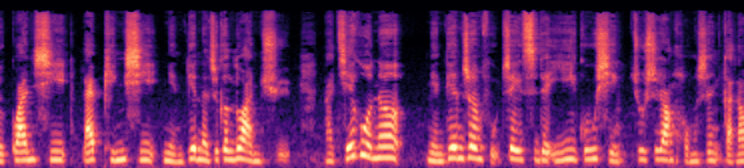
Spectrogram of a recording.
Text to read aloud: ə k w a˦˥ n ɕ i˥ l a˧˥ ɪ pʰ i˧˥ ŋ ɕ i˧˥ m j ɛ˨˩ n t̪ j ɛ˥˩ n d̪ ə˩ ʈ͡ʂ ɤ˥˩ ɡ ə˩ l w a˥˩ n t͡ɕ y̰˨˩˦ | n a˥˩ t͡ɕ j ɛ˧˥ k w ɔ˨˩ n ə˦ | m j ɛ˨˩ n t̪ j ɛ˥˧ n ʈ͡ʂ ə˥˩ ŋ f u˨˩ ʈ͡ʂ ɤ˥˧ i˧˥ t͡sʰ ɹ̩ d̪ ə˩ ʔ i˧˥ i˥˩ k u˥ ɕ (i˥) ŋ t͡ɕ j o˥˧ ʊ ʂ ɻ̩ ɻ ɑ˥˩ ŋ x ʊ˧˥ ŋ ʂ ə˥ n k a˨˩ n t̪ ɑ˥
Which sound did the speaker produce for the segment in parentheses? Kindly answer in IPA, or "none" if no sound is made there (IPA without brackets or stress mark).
i˧˥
